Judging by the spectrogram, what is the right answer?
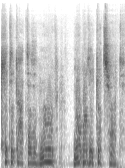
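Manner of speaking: whispering in high voice. Game master voicing a figure pressing a dagger into a player's back, high-pitched whisper. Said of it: "a high-pitched voice whispers in your ear".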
